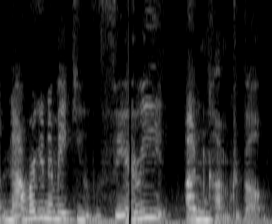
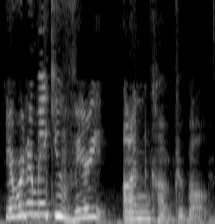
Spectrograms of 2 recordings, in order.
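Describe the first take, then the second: First: A hint of menacing sister bear threat; lightly voiced sister bear. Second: Higher, louder, faster echo of his sister; little brother bear eagerly echoing his sister's threat. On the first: Said Nettle. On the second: Acted. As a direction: parrot your sister eagerly.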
